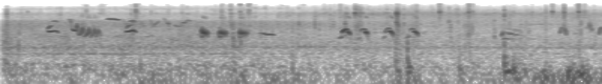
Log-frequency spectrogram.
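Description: Birds calling outdoors: short calls in quick groups of three or four, repeated a few times, over a low rumble of wind or handling.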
